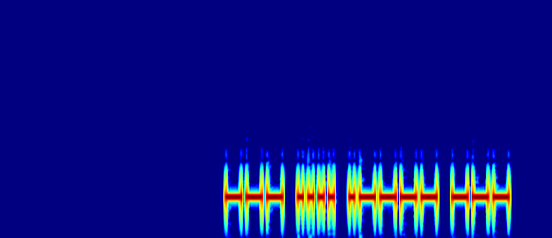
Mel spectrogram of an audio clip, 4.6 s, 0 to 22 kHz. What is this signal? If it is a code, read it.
Morse code, heard as a keyed tone, about 28 wpm, 700 Hz. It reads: OH1O
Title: DXCC-100 Call Signs - 4 Characters - Repeated 2x - 28wpm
